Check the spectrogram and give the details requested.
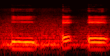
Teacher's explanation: अग्र स्वर जो अगले भाग से बोले जाते हैं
